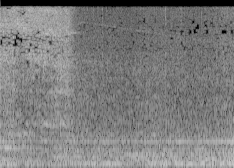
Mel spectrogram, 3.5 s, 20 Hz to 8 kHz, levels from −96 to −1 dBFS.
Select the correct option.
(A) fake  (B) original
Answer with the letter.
B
